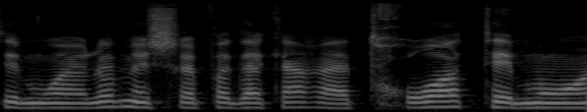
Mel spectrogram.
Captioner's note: speaking French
